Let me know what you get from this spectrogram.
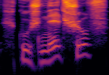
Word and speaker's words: Kuznetsov: Het boek is geschreven door Anatoly Kuznetsov. Je moet in het Russisch de nadruk leggen op de tweede lettergreep, maar ik ga het maar eenmaal doen. Anders denken mensen dat ik gek ben. Kuznetsov.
